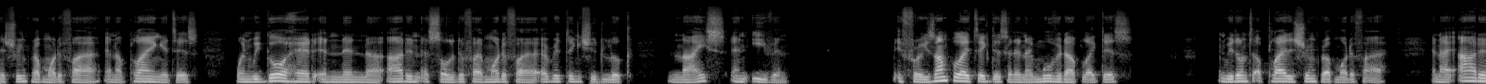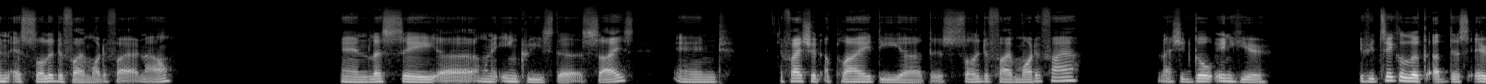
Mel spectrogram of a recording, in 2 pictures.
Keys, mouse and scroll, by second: 8.4 Tab, 8.4 shift+middle click, 8.4 scroll up 1, 8.6 click, 9.1 shift+click, 9.7 g, 9.9 z, 11.5 shift+click, 11.9 Tab, 14.3-17.3 drag, 17.3 middle click, 17.8 shift+middle drag, 19.5-20.4 scroll down 3, 20.6 click, 21.2 middle click, 21.7 scroll down 1, 21.9 click, 24.9 ctrl+a, 25.4 middle click, 26.4 Tab, 26.6 middle click, 27.0 scroll up 1, 27.3 shift+middle click, 27.9 scroll down 1, 28.4 shift+middle click.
